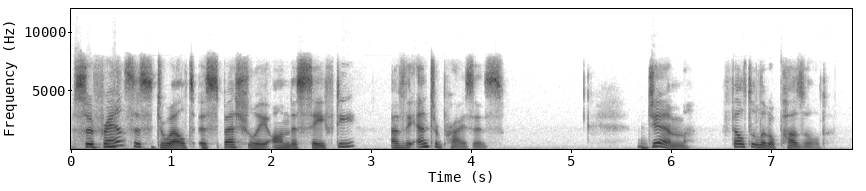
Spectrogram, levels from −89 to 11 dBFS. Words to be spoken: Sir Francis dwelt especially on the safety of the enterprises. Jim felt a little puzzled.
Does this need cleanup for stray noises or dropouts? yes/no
no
